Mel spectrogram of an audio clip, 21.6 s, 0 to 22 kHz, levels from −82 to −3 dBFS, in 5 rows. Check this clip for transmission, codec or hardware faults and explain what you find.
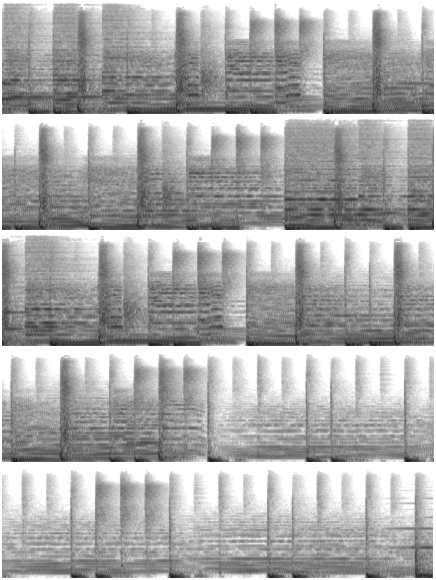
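Nothing here points to a transmission, codec or hardware problem; it all sounds just as it should.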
